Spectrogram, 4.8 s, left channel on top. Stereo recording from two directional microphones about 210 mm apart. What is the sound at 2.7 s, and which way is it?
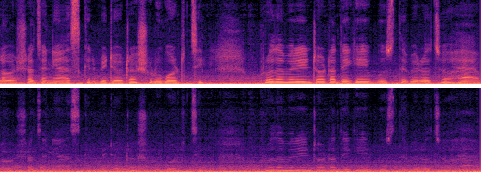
A woman's voice, 35° left (ahead or behind).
